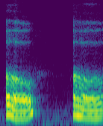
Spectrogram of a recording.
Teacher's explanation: the o sound is a diphthong which means it's a glide between two positions in the mouth for the vowel · No gliding, no change of the sound. In English, we glide from that tense back rounded O to a more closed, less open, and slightly more lax, less rounded. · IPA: /oʊ/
